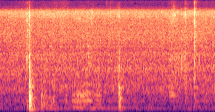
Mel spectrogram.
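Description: Large knife chopping down through a roast duck onto a plastic cutting board: two sharp strikes about a second apart, the first louder.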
